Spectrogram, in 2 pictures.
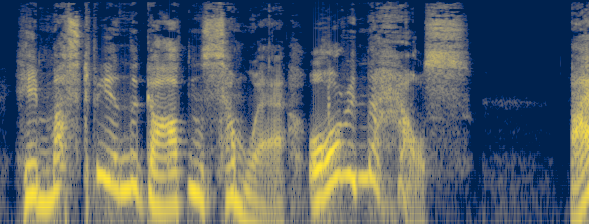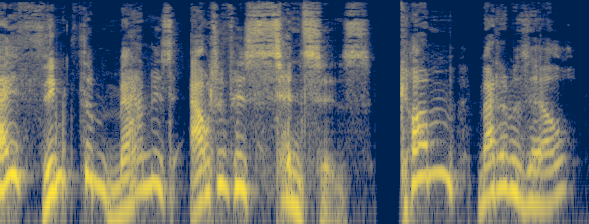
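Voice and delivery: high, loud, indignant lady; scandalised, pressing the complaint; stern schoolmistress reporting a scandal; outraged headmistress. A narrator's reading. Headmistress voiced.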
